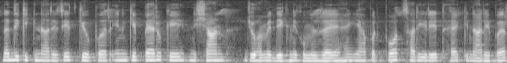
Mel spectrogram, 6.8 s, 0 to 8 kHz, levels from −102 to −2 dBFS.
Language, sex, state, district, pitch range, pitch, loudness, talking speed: Hindi, male, Himachal Pradesh, Shimla, 140-155 Hz, 145 Hz, -17 LUFS, 220 wpm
